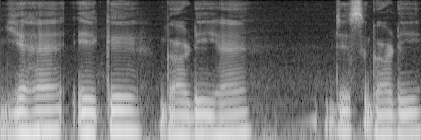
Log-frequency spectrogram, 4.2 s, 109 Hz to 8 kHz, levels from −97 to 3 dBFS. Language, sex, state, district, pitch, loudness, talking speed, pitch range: Hindi, male, Uttarakhand, Tehri Garhwal, 125 Hz, -17 LUFS, 100 wpm, 120-130 Hz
